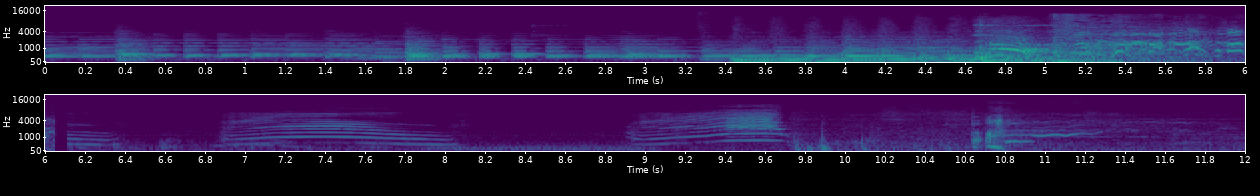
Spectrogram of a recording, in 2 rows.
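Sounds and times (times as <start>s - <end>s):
cat meowing: 6.1s - 8.1s, 8.9s - 9.8s.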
